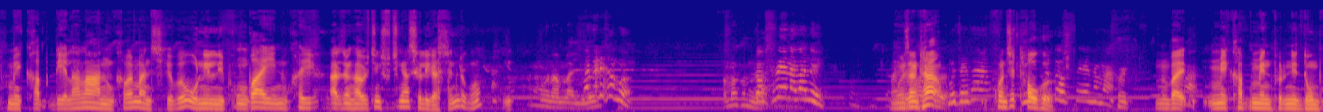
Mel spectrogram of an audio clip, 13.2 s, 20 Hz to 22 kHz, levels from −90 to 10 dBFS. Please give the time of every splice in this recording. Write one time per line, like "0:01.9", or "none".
0:03.2
0:05.0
